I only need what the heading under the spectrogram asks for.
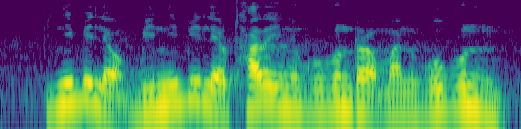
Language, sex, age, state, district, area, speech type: Bodo, male, 18-30, Assam, Kokrajhar, rural, spontaneous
